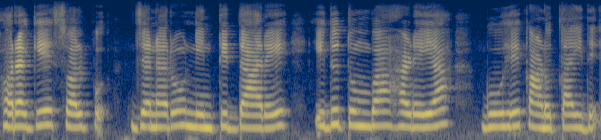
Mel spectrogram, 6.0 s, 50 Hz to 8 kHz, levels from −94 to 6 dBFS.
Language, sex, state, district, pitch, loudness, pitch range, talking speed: Kannada, female, Karnataka, Bidar, 250 Hz, -18 LUFS, 240-265 Hz, 100 wpm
